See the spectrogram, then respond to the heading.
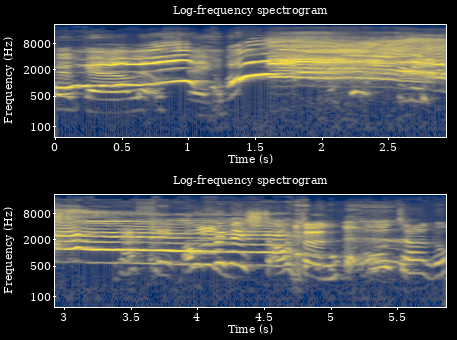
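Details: Young girl starting nursery crying after two routine vaccination injections at a GP surgery: loud, long high wails with sobbing breaks, adult soothing voice nearby; distress after injection.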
